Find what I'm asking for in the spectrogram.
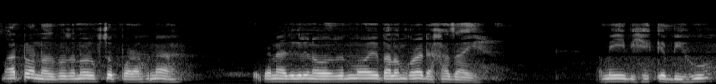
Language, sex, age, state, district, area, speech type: Assamese, male, 18-30, Assam, Darrang, rural, spontaneous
